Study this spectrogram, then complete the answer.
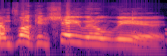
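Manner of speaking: mock Brooklyn tough guy. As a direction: Brooklyn accent hammed up. Mock tough-guy shaving bit.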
